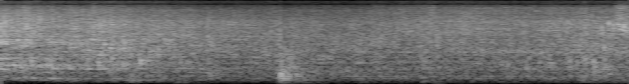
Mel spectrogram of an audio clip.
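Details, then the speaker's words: Saniflo macerator toilet unit after opening it up to clear a foreign object causing noise: clean rush of water through the flush with no grinding or straining from the pump; earlier noise gone, operating normally. "so much better perfect [Music] it's exactly what we wanted to hear so as you can tell from earlier on that noise was gone"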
